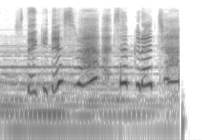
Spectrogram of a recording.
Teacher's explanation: The sentencing protocol wa is spelled wa and carries a rising intonation when used by women to express this soft assertion, distinguishing it from the Kansai dialect variant, which uses falling tone.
